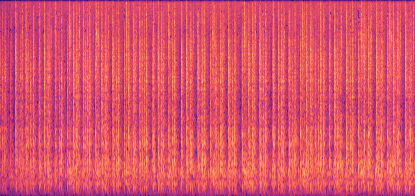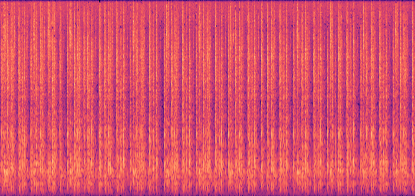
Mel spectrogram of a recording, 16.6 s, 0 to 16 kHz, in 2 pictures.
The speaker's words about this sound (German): Es ist 12 Uhr. Sie hören die Ratschen zum Karsamstag aus der Kirche in Rietz im Tiroler Oberinntal.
